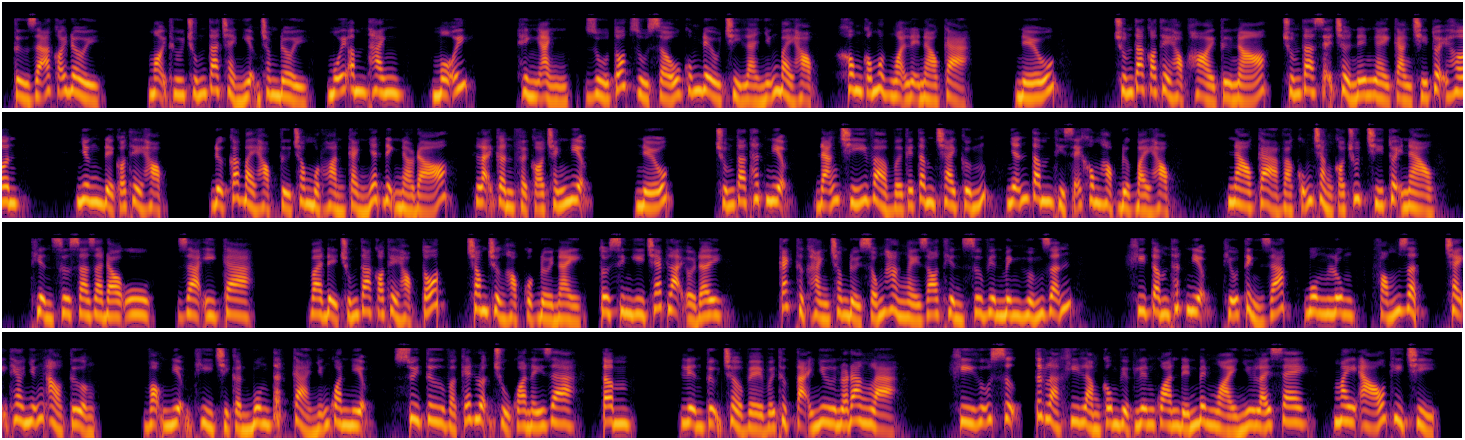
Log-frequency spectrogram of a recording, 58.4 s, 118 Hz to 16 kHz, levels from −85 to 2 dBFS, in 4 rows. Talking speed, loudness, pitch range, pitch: 225 wpm, -20 LUFS, 195-250 Hz, 225 Hz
